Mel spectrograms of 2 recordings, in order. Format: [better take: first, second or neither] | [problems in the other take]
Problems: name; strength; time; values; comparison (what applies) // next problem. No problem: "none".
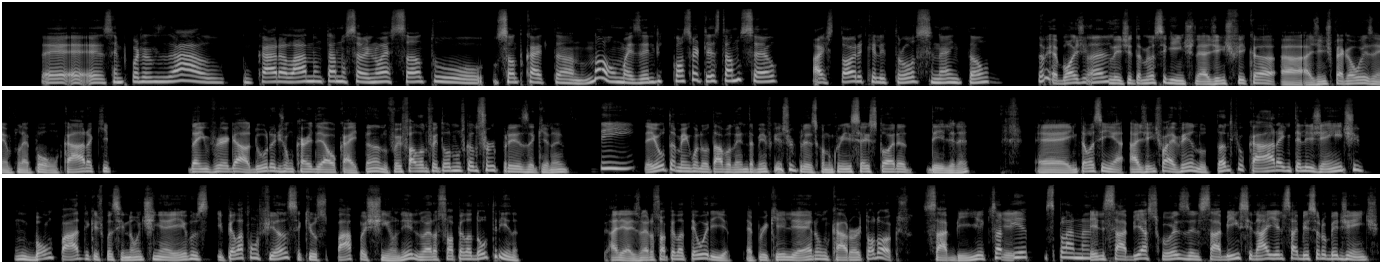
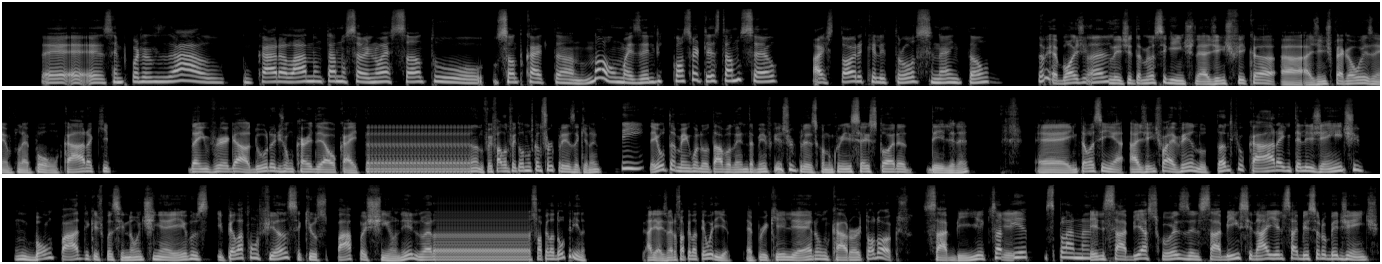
first | audio freezing; at 17 s for 1 s and at 32 s for 1 s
